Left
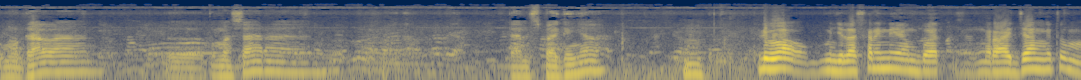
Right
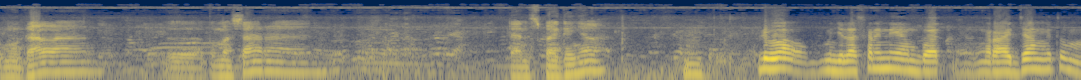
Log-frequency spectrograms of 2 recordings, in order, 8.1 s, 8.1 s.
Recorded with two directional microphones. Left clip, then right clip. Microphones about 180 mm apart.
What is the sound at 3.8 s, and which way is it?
Speech, 15° left (ahead or behind).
